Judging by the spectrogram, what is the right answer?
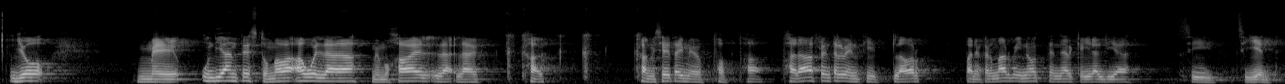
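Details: Adult Peruvian male, Spanish speaker, stuttering since age 4, still stutters and has come to accept it; stuttering.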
